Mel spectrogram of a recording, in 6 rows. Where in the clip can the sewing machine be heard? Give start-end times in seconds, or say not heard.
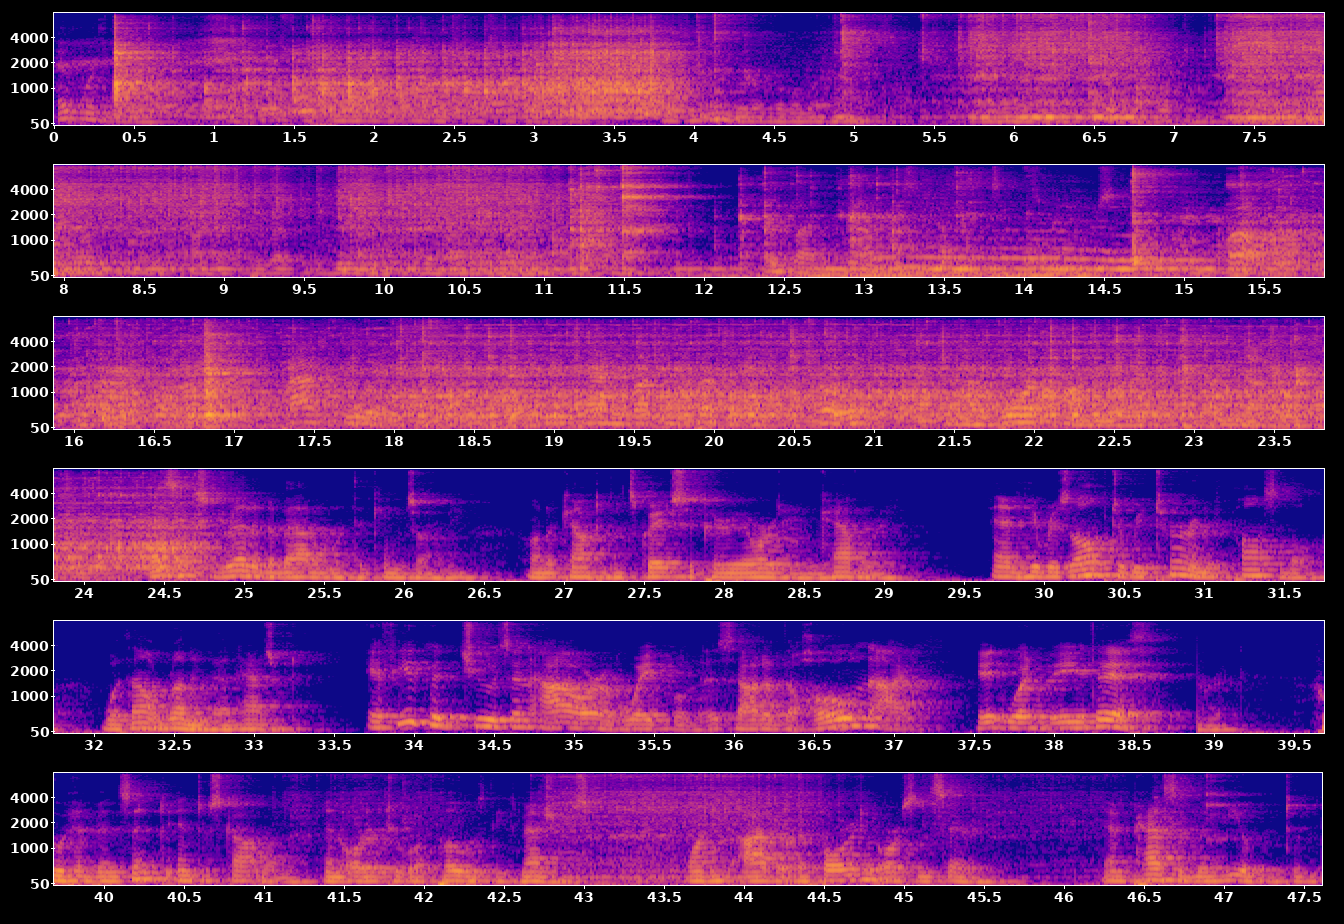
0.0-24.8, 41.0-47.5.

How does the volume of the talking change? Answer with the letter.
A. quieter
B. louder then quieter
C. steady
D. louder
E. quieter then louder
D.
